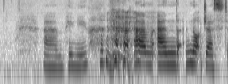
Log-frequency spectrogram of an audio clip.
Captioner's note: both laugh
